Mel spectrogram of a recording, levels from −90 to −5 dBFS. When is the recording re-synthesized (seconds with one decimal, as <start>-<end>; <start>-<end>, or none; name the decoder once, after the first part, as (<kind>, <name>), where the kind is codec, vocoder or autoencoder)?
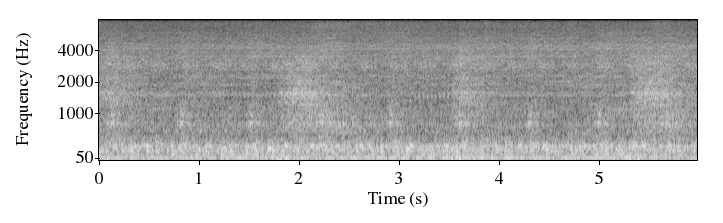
0.0-1.7 (vocoder, BigVGAN v2); 5.3-6.0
